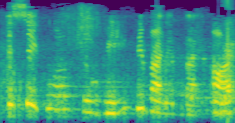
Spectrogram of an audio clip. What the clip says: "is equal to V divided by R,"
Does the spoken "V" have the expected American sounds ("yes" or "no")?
no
